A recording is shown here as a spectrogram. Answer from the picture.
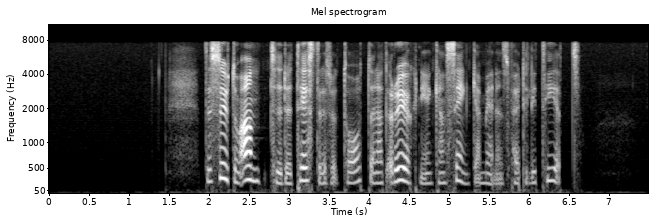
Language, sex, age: Swedish, female, 24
